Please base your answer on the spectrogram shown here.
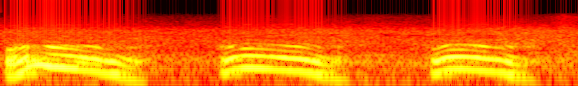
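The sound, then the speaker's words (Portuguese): An owl hoots at night: three clear, mellow hoots, evenly spaced about a second apart. Each hoot is rich in harmonics and sags slightly in pitch as it ends, over faint low background noise. “Vovô já tinha explicado para ele que isso era o som de uma coruja.”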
